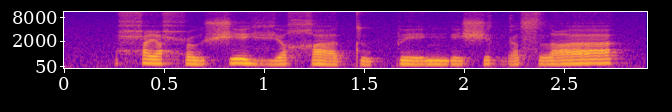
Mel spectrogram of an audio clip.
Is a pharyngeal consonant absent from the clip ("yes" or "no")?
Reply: no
